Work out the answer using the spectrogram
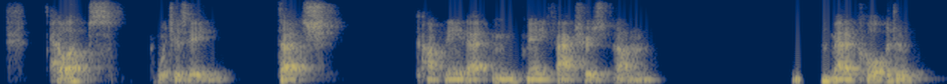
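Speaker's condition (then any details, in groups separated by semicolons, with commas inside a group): Stutter; onset in early childhood, worsened markedly at puberty, family history: uncle, cousin, grandfather, two younger brothers; mostly blocks, more severe than brother's, no stuttering when talking only to himself or reflexively; prolonged sounds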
